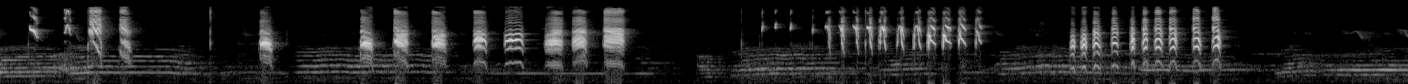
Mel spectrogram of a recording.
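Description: Long-tailed shrike (cendet) singing: bouts of sharp, high chattering notes, including two fast trills in the second half, over a lower buzzy, nasal tone.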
